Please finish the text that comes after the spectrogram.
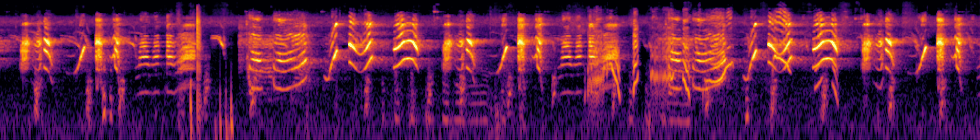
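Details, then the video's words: Talking parrot kept as a pet, producing rapid squeaks, chattering bursts and looping whistled notes that rise and fall, interspersed with brief harsh screeches. "Bolne wala tota"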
